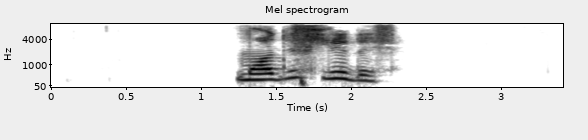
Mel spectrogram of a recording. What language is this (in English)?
Mari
